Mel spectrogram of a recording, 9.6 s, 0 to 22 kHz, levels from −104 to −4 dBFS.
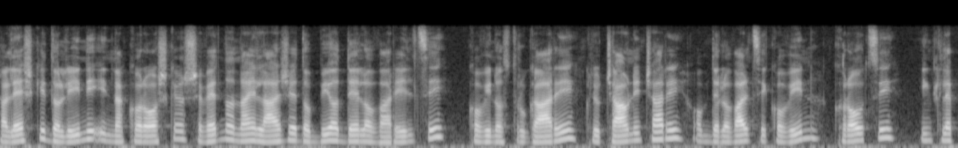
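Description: Throughout the speech, the spectrum stops at about 11.6 kHz, and the top of the band has a plainly audible breathy, grainy fizz. This is likely Bluetooth LC3 compression, fitting a 48 kbps stream. A plain low-pass would leave that region clean rather than noise-filled.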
